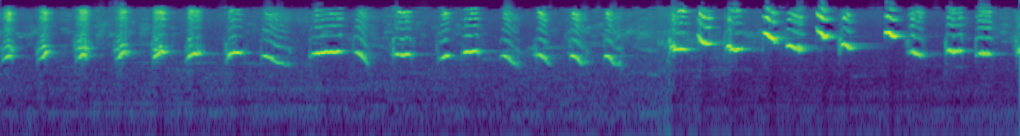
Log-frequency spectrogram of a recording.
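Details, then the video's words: Greater green leafbird raised at home, its song meant to stimulate silent birds; steady rapid sequence of bright chirps and whistled slurs, then higher varied notes after a short break, clear and loud throughout. "Cucak Ijo Rumahan Yang Cocok Buat Pancingan Burung Macet"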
